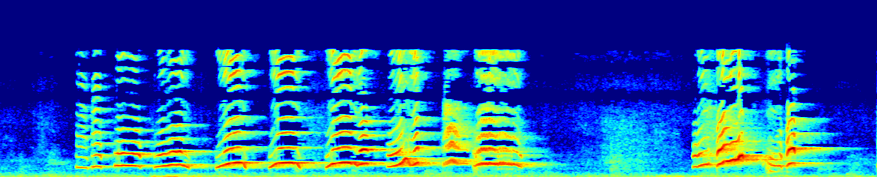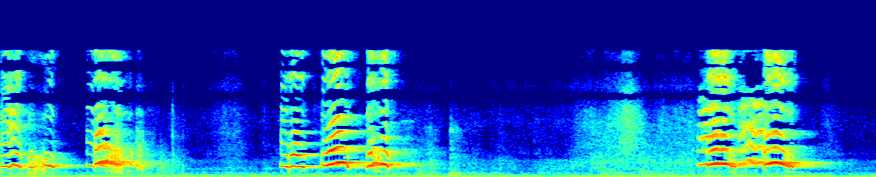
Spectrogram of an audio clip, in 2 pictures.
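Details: Pet cockatiel making loud noises, its owner wondering whether it is trying to say a word: bursts of rapid, harmonic, chirping squawks in five bouts separated by short silences, against an otherwise quiet background.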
